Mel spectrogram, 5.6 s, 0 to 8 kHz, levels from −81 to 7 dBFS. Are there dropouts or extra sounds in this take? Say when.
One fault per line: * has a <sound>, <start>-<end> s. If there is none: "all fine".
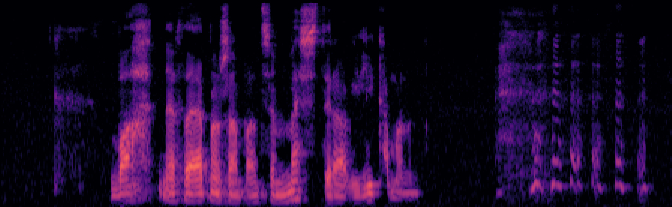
* has a laugh, 4.1-5.5 s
